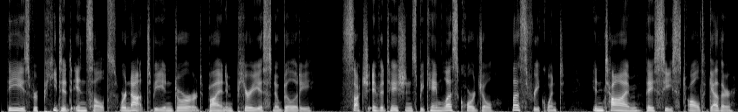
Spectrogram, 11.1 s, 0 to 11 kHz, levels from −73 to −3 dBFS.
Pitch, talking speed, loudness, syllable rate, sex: 155 Hz, 120 wpm, -21 LUFS, 4.8 syllables/s, female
